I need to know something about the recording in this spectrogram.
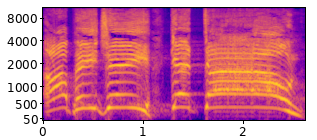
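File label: threat rpg, battlechatter, British; english; uk; localized english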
